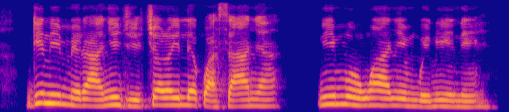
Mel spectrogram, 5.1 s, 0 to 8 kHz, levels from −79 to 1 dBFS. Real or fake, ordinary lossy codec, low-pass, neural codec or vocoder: fake; none; 7.2 kHz; codec, 16 kHz, 4 kbps, FunCodec, trained on Chinese and English, 50 frames a second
